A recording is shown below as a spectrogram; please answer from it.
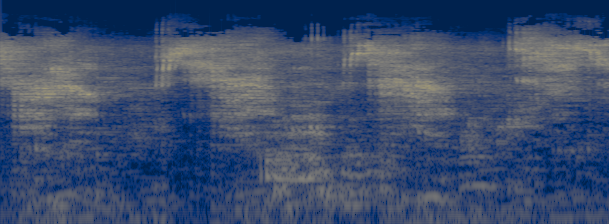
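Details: Baby monkey Leo crying and begging its mother for milk while hungry: long, shrill, wavering screams lasting one to two seconds, repeated with short pauses, each rising sharply then fading.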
